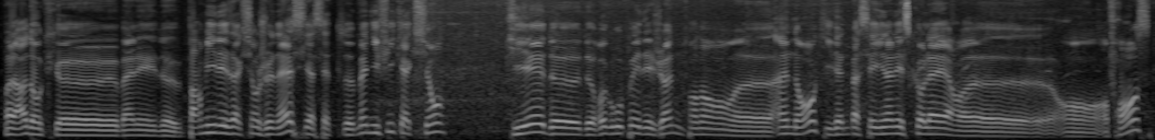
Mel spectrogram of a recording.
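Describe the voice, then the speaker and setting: A man who heads a district youth program, giving an interview statement outdoors with frequent hesitant pauses. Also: mid-range voice, animated, a little mellow, a little hiss or hum. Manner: hesitant, many filler pauses.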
